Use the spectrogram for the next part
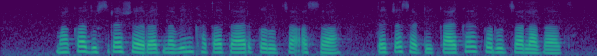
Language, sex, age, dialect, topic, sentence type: Marathi, female, 18-24, Southern Konkan, banking, question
